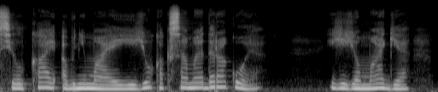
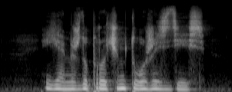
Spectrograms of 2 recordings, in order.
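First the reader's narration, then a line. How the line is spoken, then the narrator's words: Grumbling. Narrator (Russian): проворчал Гадюша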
